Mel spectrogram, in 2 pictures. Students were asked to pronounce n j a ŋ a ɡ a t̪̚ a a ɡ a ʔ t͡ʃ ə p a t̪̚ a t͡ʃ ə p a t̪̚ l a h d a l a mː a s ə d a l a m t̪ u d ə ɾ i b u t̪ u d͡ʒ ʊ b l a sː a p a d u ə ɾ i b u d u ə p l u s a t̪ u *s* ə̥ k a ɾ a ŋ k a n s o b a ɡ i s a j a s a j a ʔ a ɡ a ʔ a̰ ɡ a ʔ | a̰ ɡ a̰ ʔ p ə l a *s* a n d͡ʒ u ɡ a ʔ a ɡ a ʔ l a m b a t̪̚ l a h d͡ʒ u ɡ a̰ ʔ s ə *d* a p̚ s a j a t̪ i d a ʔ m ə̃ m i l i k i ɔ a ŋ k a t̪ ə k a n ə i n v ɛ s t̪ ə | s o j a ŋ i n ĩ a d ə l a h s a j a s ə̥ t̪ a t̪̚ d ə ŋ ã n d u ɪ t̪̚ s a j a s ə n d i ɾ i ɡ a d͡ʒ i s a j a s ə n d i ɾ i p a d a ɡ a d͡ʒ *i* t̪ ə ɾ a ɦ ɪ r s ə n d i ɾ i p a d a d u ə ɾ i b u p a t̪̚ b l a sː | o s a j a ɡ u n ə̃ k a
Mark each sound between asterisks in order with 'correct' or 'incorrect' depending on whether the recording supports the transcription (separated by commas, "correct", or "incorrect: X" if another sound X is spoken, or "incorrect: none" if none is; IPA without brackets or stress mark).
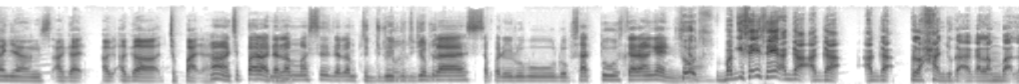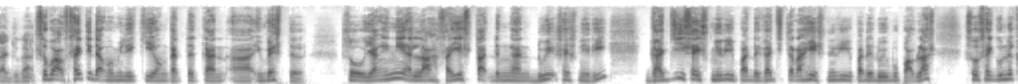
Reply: correct, incorrect: h, incorrect: b, correct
